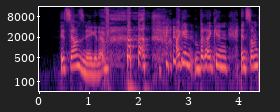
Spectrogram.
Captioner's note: laughs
